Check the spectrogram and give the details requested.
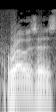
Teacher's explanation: in roses the first syllable is stressed but the second isn't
